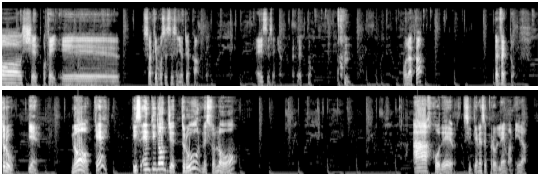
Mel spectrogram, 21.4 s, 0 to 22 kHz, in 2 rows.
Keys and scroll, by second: 6.3 super+c, 8.0 super+Left, 8.3 Return, 8.7 Up, 9.0 super+v.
